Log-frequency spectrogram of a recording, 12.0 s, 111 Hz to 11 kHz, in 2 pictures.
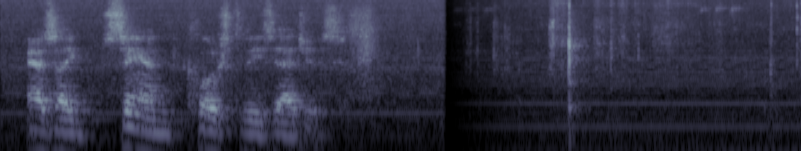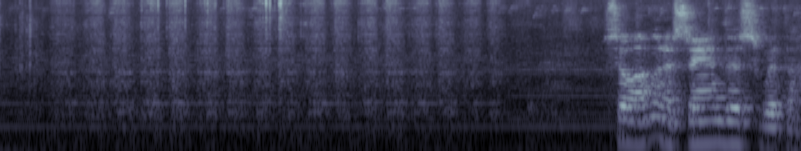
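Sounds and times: faint steady hum: 0.0 - 12.0
sandpaper rubbing on wood: 6.4 - 9.9.

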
